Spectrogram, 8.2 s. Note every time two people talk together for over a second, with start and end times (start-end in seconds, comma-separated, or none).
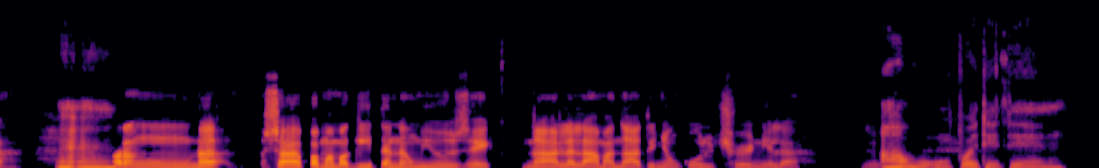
none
